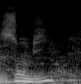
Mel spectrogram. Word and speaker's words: Zonbi: Là, ce qui m'a décidé, c'est la première partie, qui est un groupe qui s'appelle Zombie, qui est un groupe parisien. Comme ça se prononce ?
